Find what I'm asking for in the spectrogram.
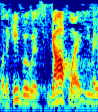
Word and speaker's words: Yahweh: Now, they may say, well, you may want to pronounce it in Hebrew, Yahweh, which is probably more accurate, by the way, Yahweh or Yahweh.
